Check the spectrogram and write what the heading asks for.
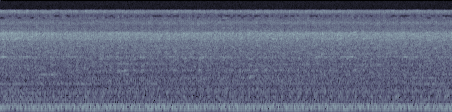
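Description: Steady low hum of a running engine, even and unbroken.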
